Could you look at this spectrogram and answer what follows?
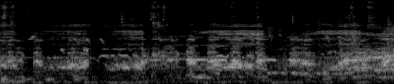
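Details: Chicken calling ahead of laying eggs: rough squawks and clucks repeated unevenly, rising to drawn-out harsh cries near the end among other farmyard fowl.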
